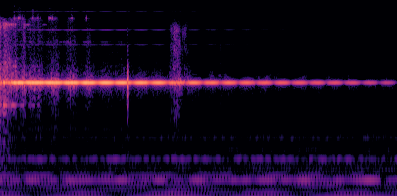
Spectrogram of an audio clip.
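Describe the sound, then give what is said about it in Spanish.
A tuning fork rings out after being struck, holding a clear, steady high tone with a gentle wavering pulse, plus a couple of faint taps early on. No one speaks. “y con el sonido del el diapasón. El día de hoy vamos a usar el diapasón.”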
